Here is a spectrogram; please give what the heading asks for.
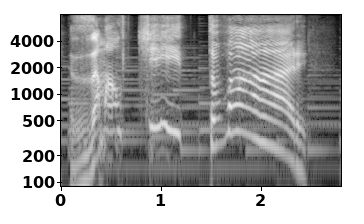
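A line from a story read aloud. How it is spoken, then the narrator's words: Spluttering shriek. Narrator (Russian): Брызгая слюной, завизжал принц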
